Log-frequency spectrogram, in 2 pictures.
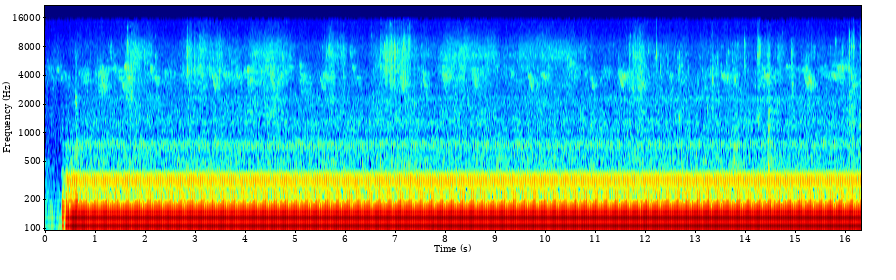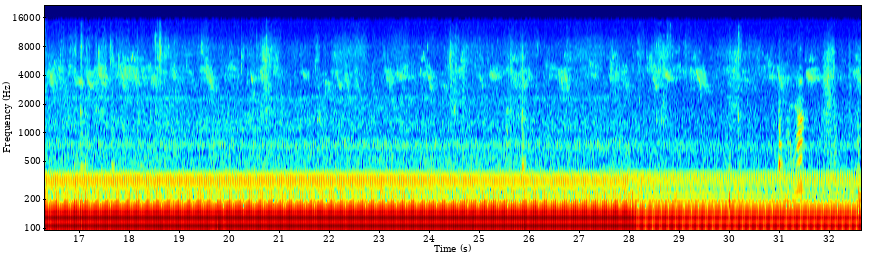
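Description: Camper's electric water pump humming steadily while the kitchen tap runs, with faint splashing of water in the sink. The hum starts suddenly right at the start and shifts slightly in tone near the end.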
